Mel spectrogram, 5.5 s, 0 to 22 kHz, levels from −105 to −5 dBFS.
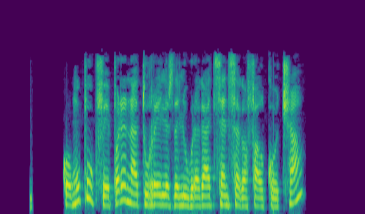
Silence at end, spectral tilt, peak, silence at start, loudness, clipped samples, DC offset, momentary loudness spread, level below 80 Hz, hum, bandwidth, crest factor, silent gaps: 0.95 s; -4.5 dB/octave; -2 dBFS; 0.45 s; -17 LUFS; under 0.1%; under 0.1%; 17 LU; -58 dBFS; none; 8.2 kHz; 18 dB; 0.49-0.94 s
